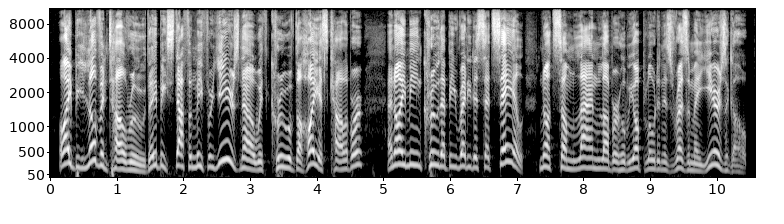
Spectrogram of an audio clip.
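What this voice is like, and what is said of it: Pirate accent without the rasp. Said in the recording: “if you take away the rasp, right, you can still have that same kind of accent, but they've been at sea for a while”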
